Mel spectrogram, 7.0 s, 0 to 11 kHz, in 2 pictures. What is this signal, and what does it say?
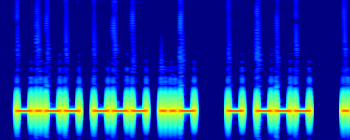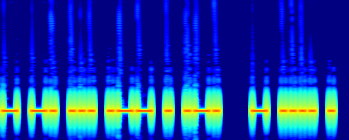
Morse code, heard as a keyed tone, about 25 wpm, 700 Hz. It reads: YOU TO ANSWER THE
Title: Sentences from Top 1000 Words - Review Part 1 - 25wpm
